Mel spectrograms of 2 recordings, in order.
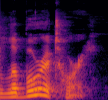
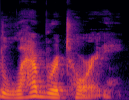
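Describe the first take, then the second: First: British accent, with every vowel sounded. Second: American accent, with one vowel dropped. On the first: "A person with a British accent would pronounce all the letters without any elisions" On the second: "in our American accent, we are eliding the first O"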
